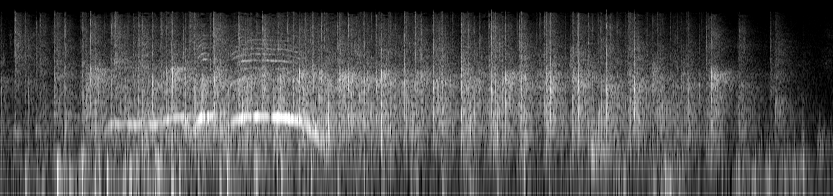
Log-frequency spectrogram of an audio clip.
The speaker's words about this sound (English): Let's give a round of applause to our shepherd and our angel.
